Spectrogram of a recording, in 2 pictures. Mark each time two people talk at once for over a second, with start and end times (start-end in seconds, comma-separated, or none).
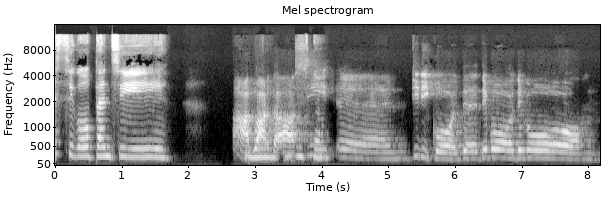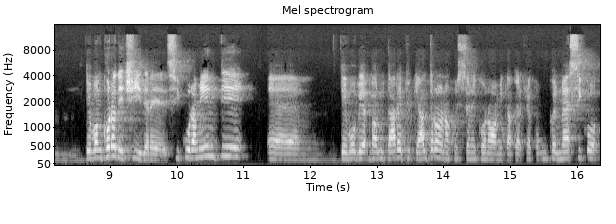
2.8-4.2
